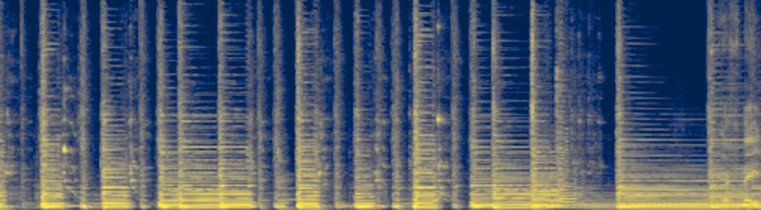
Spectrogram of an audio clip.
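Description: An acoustic guitar is strummed through the chord transition of a song after a rock and roll riff, with rhythmic strokes followed by a long sustained ringing chord and a final strum.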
